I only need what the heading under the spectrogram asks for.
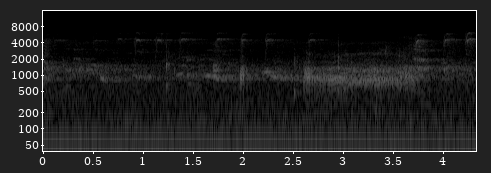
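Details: Grey herons in Estonia, 3 April 2017, produce a dense, rapid chatter of rough calls in quick succession, several birds overlapping and growing louder toward the end.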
